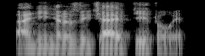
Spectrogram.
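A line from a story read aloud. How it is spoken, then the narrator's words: Low-voiced prompting. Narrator (Russian): вполголоса подсказал Кощей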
